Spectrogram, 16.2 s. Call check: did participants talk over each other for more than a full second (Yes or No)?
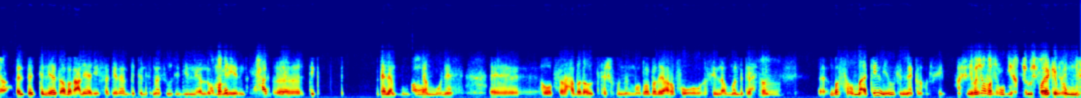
No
